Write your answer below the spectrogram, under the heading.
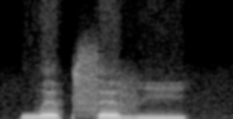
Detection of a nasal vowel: absent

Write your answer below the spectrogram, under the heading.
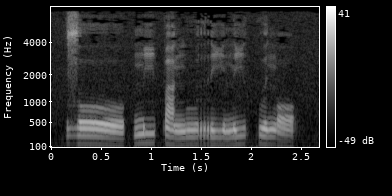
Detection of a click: absent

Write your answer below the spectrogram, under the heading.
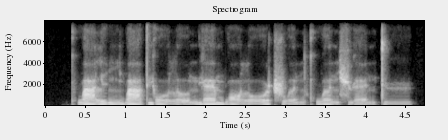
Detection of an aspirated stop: present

